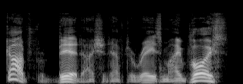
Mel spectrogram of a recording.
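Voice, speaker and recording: A man's voice: deep voice, huge pitch swings, normal speed, fairly bright tone, no echo, studio quality, full character voice. A man voicing a drunk, bitter and eloquent poet who rants mockingly with a rising voice. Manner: mocking, sardonic, raising his voice.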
